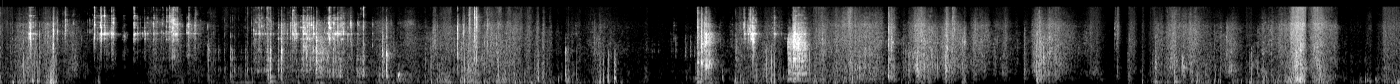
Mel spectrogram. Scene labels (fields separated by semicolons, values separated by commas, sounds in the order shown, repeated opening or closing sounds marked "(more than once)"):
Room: hallway, living room; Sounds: keys, door (more than once), footsteps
